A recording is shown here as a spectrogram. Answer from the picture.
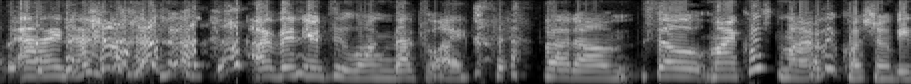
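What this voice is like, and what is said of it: Mixed Jamaican accent. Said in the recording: “I'm Jamaican ... your accent is quite mixed right now. Not all Jamaican sound.”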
